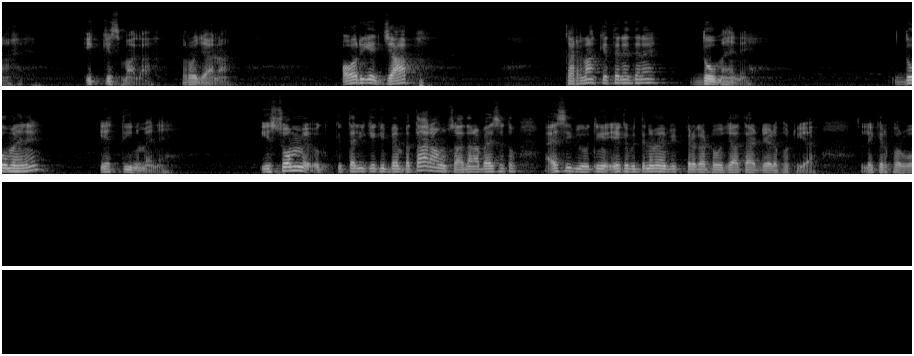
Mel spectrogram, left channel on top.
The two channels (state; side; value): silent; right; digital silence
